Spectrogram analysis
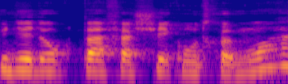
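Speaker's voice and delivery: sudden, heartfelt outcry, high and loud. A narrator reads a wife pressing her husband to her heart: crying out. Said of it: "s'écria-t-elle en le pressant contre son cœur".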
